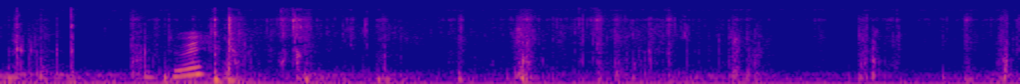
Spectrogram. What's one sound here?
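Hooves thud on snowy, muddy ground as a horse trots.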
